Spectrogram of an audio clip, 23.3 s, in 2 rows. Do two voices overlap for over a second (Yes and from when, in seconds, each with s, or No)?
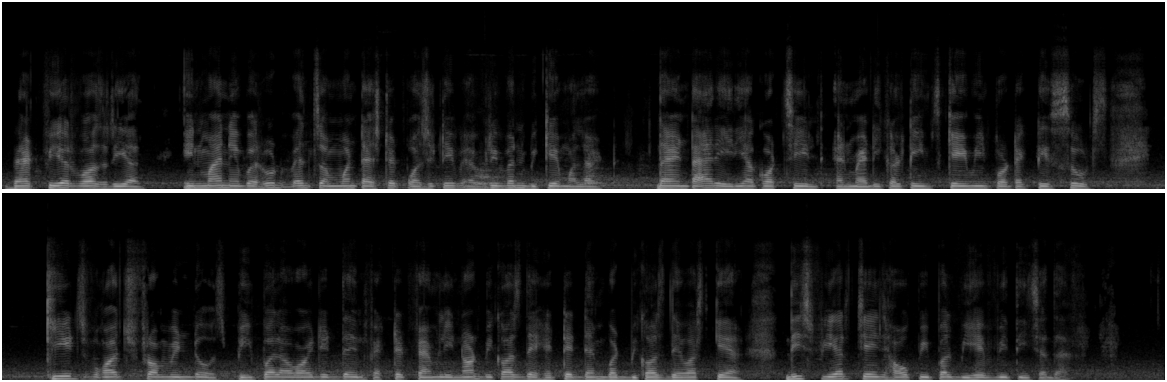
No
